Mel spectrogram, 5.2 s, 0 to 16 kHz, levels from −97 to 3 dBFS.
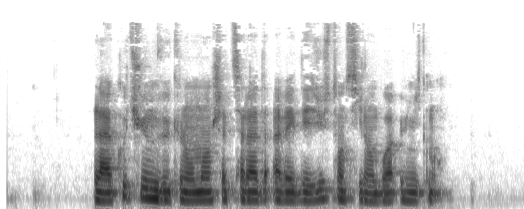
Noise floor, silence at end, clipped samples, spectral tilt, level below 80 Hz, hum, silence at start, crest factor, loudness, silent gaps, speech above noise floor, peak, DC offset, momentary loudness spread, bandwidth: -70 dBFS; 0.8 s; under 0.1%; -7.5 dB/octave; -48 dBFS; none; 0.95 s; 18 dB; -20 LUFS; none; 51 dB; -2 dBFS; under 0.1%; 7 LU; 11 kHz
